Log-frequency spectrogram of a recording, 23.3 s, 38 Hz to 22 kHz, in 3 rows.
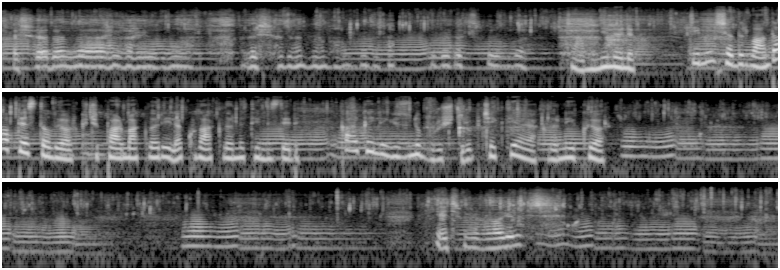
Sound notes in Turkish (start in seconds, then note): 5.6 Nefes sesleri; 10.0 Müzik - Klarnet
